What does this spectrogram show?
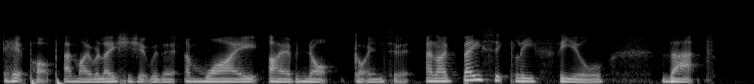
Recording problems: muffled; very; fading above 2.5 kHz

